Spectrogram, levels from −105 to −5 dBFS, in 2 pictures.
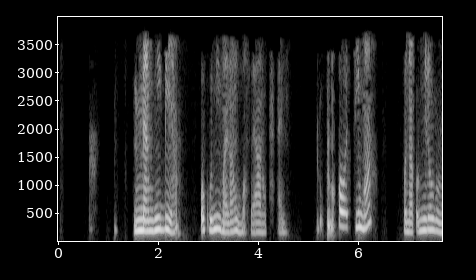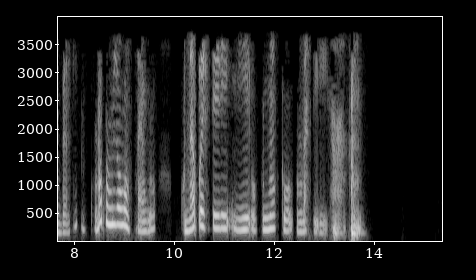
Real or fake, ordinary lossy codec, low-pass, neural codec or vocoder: fake; MP3, 24 kbps; 3.6 kHz; autoencoder, 44.1 kHz, a latent of 192 numbers a frame, MeloTTS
